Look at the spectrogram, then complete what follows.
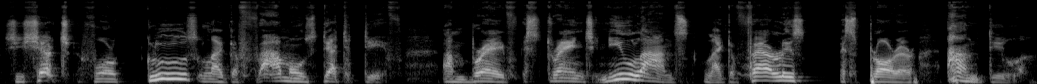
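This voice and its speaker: A man reading a children's picture book aloud, with theatrical delivery and drawn-out emphasis on key words. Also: fairly high pitch, fairly bright tone. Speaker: children's storytime reader.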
